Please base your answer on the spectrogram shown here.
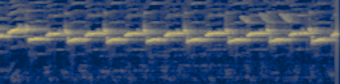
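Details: A Moroccan common bulbul sings a song sequence with two variations: bright, fluty notes alternating between higher and lower pitches, short phrases repeating about every half second, with no other sounds.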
